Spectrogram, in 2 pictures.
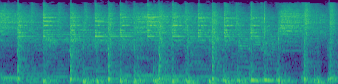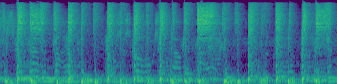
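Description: Acoustic drum kit with Paiste cymbals played fast and steadily, dense bass drum, snare and cymbal hits, over a rock song's recording whose guitar and bass run underneath.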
